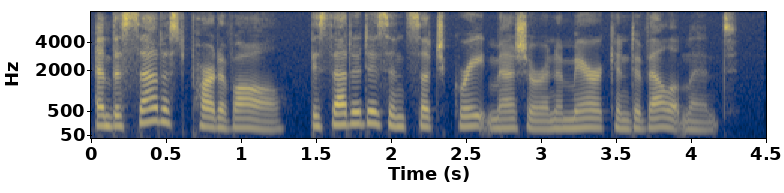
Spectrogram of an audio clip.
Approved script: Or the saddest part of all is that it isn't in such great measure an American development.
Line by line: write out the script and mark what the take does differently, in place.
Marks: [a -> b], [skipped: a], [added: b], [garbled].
[Or -> And] the saddest part of all is that it [isn't -> is] in such great measure an American development.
